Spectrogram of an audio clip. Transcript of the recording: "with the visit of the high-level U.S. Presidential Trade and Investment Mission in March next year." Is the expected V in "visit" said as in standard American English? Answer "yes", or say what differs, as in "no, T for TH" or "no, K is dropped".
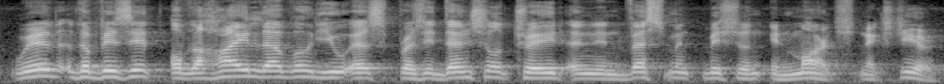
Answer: yes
